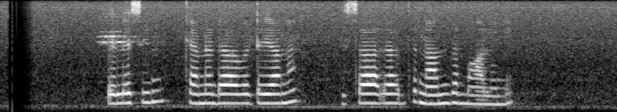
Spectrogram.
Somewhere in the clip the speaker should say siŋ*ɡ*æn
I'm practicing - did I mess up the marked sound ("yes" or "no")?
yes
